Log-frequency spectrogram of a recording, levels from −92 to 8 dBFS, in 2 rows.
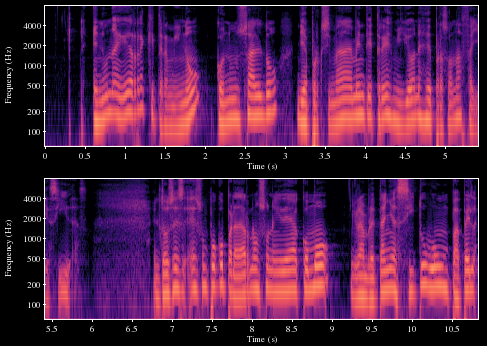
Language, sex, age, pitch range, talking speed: Spanish, male, 20-39, 130-165 Hz, 165 wpm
